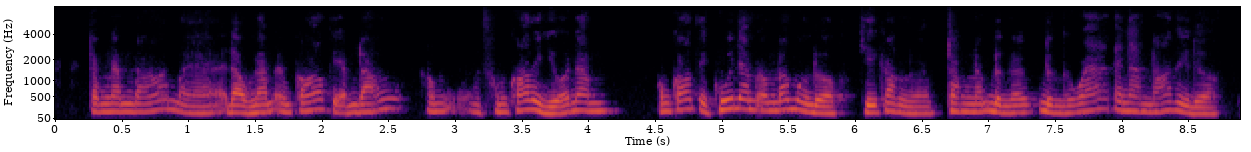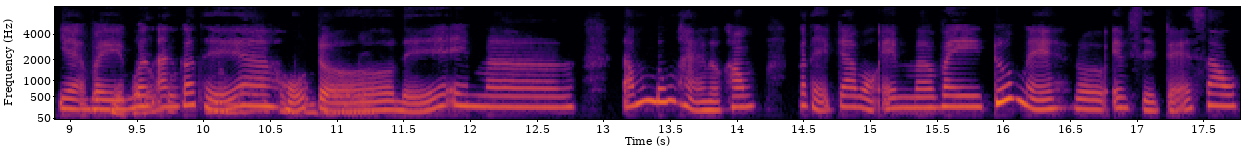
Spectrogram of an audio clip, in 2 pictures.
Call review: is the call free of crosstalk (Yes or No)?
No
